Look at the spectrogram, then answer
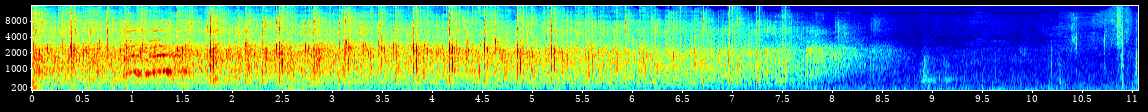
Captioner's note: applause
